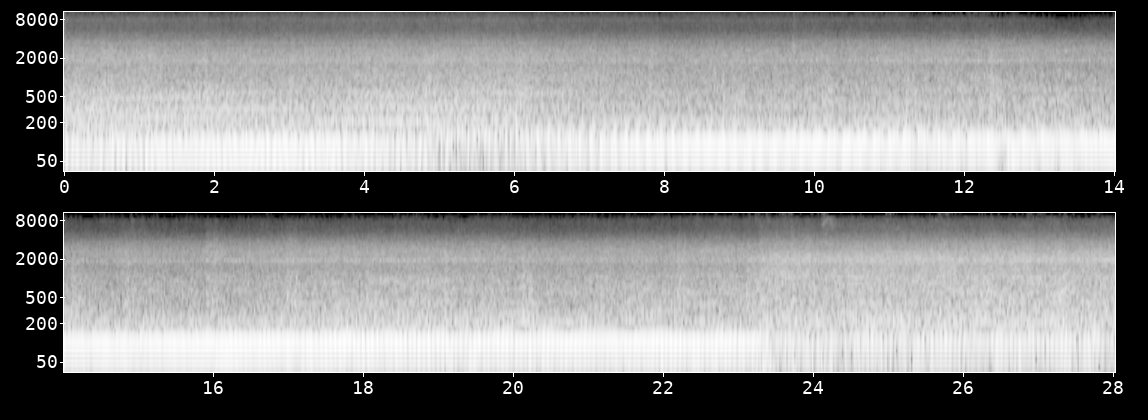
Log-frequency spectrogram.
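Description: Ibara Railway diesel railcar heard from inside the cabin, running along the line with a steady engine hum under the rumble of the wheels on the rails. About three-quarters of the way through, the sound changes, with more hiss, as the car enters the short Oshinobe tunnel.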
